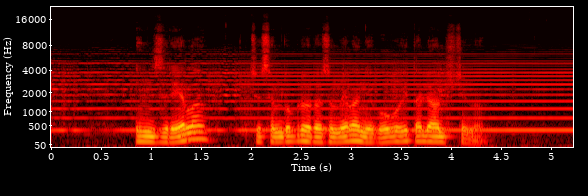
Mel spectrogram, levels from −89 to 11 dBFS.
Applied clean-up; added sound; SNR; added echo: none; Bowed string instrument; 13 dB; none.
